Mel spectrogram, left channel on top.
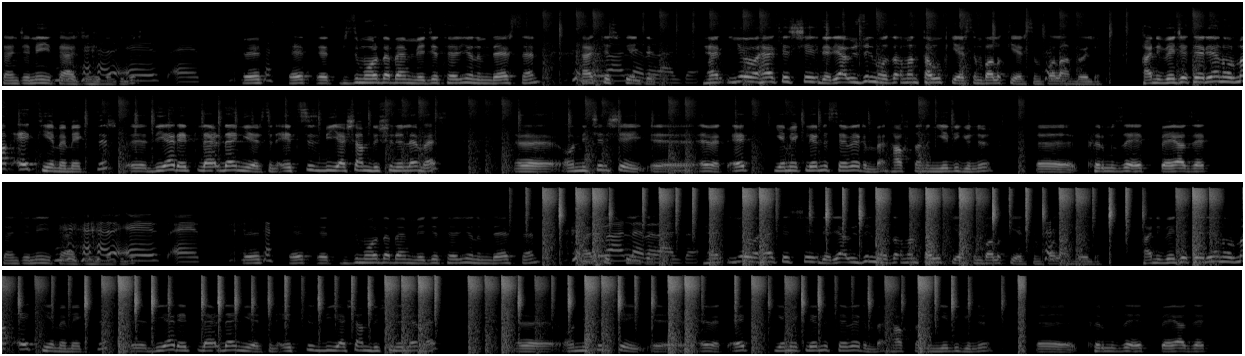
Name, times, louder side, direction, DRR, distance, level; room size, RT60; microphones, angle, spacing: voice 1, 0.0-1.0 2.4-6.5 7.0-10.9 11.4-17.2 17.5-22.3 22.7-24.5, left 6 dB, 60° left, 0.4 m, -43 dB
voice 2, 0.5-2.7 5.6-7.0 10.4-10.7 11.8-11.9, right 4 dB, 65° right, 1.6 m, -51 dB
sound 1, 5.1-6.1 6.4-7.8 8.1-11.4 11.7-14.1 14.4-16.8 17.1-19.4 19.7-22.1 22.4-22.7, right 22 dB, 85° right, 0.3 m, -33 dB
head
